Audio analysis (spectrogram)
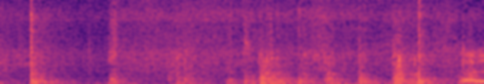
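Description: Vegetables fry in a pan with soy sauce and vinegar, a close sizzle broken by repeated scraping stirs in an uneven rhythm, with no speech.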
